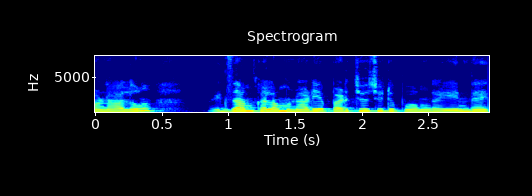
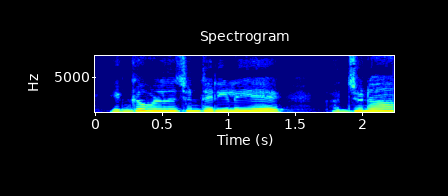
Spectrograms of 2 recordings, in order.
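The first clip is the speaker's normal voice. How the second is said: normal talking voice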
